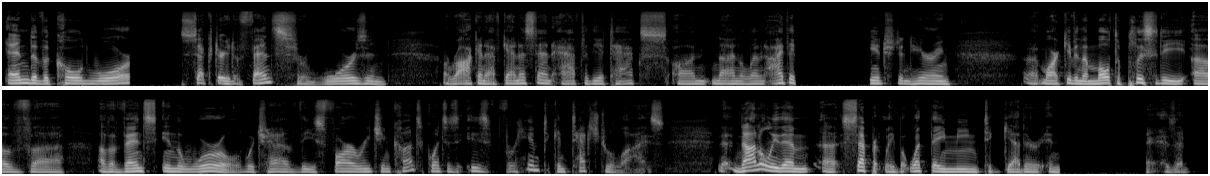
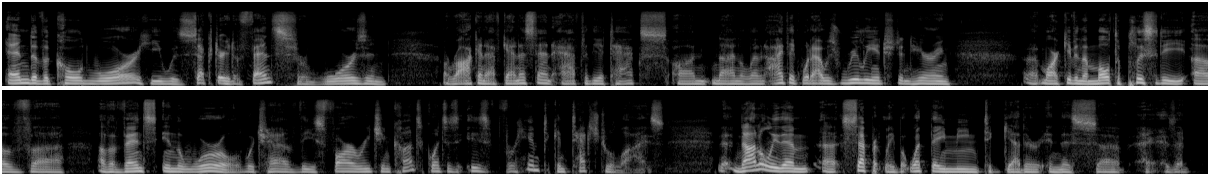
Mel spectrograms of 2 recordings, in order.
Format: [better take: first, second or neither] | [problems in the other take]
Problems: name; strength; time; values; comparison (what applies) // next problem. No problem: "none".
second | audio cutting out; at 1.5 s for 0.5 s, at 8 s for 0.5 s and at 23 s for 1 s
